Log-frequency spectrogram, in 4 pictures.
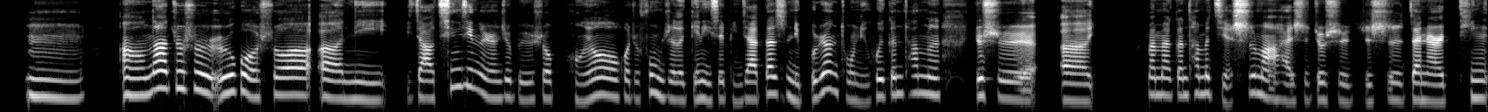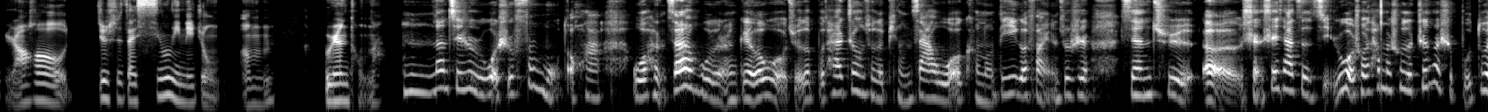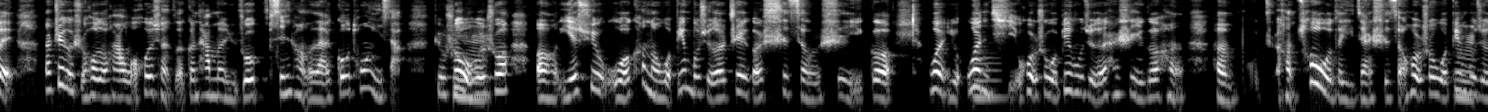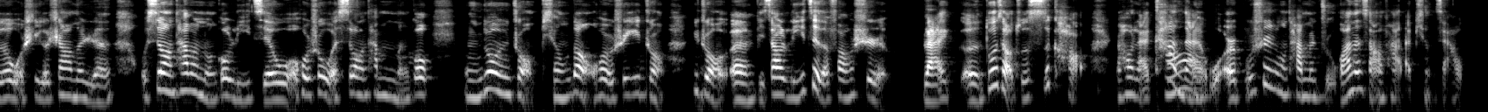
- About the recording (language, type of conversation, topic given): Chinese, podcast, 你会如何应对别人对你变化的评价？
- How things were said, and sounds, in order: other background noise; other noise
